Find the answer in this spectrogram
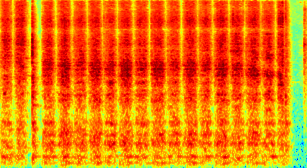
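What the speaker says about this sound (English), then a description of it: "I cut the edges at an angle." Steady back-and-forth strokes of a hand saw cut angled edges on a squared-up piece of wood, making a rhythmic rasping of about a dozen even passes, close and alone, stopping abruptly at the end.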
